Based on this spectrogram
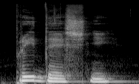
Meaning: coming, to come, forthcoming (set to happen in the future)
- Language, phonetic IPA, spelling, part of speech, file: Ukrainian, [prei̯ˈdɛʃnʲii̯], прийдешній, adjective, Uk-прийдешній.ogg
